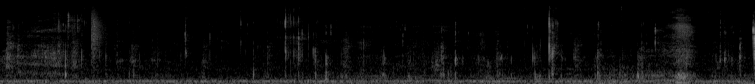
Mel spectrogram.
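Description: Close-miked chewing and biting of a sauced, fried chicken wing: soft wet mouth clicks with a few sharper crunches.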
